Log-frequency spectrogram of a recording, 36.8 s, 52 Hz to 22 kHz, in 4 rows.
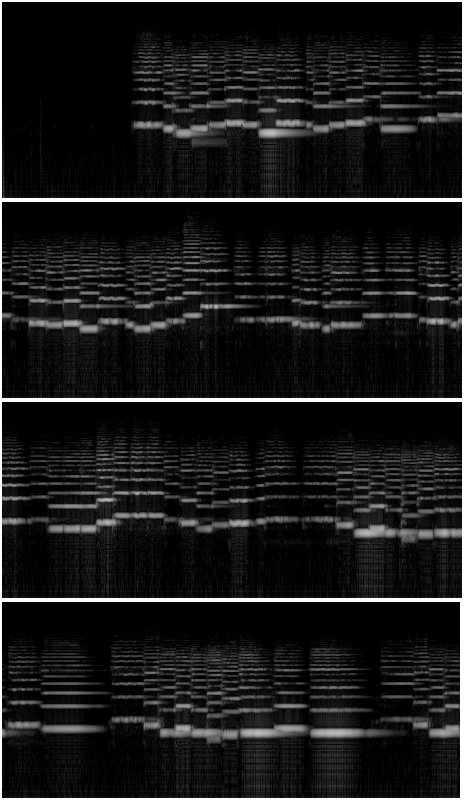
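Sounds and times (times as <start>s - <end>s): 
violin: 2.6s - 36.7s.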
